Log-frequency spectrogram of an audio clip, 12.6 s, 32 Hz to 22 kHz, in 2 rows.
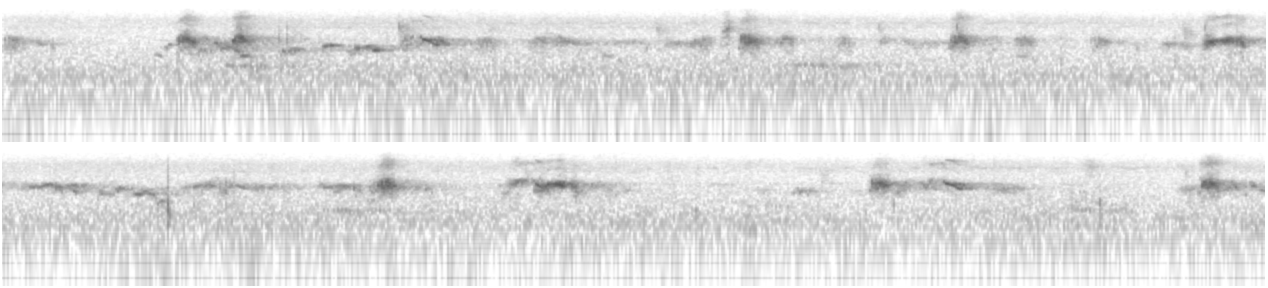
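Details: Red-whiskered bulbul used as a decoy in trapping, recorded 8/11/2017, singing to provoke rivals: bright, sharp chirped notes and short warbled phrases, high-pitched, bursting out every second or so against a quiet background.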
